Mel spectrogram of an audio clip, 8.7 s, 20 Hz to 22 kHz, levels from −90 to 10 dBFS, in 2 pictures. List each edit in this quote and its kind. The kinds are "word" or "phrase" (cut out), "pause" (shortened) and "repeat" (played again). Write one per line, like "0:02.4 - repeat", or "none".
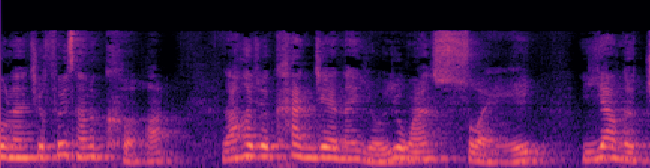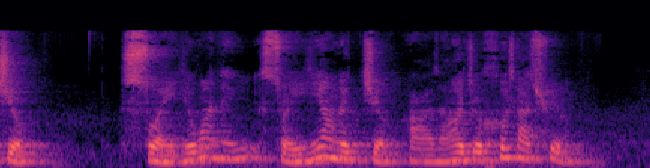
none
